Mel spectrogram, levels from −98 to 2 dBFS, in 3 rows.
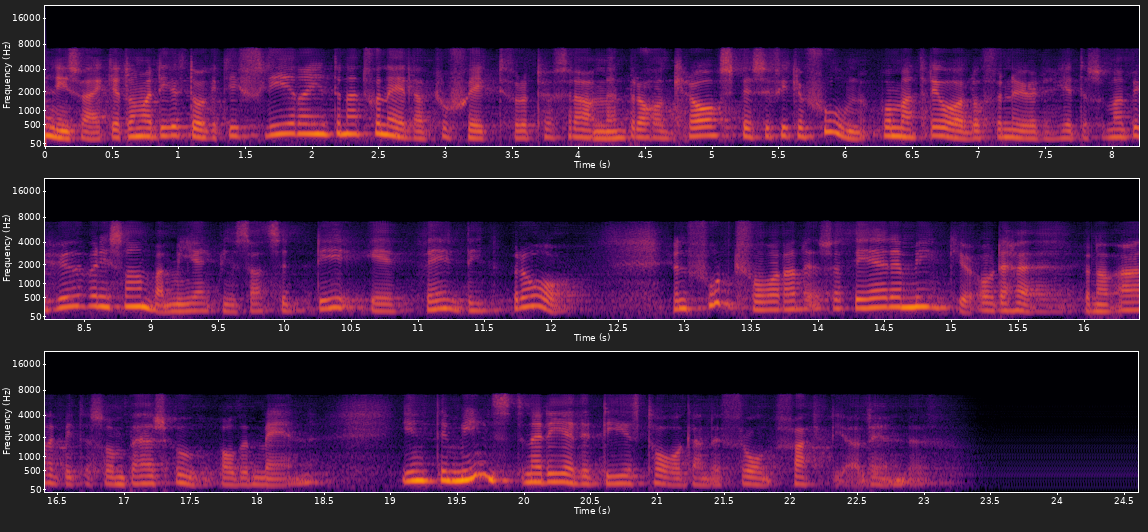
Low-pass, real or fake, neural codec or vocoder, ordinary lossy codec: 7.2 kHz; fake; codec, 16 kHz, about 1 kbps, DyCAST, with the encoder's durations; MP3, 64 kbps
